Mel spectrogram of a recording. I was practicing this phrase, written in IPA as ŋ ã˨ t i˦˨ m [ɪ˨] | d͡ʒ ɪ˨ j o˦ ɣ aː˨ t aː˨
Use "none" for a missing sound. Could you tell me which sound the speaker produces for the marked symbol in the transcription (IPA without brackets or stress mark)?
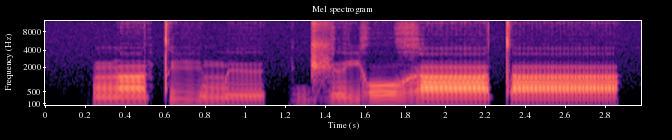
ɪ˨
